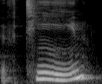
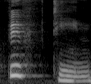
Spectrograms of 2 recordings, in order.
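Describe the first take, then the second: First: The stress is on the second syllable. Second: The stress is on the first syllable. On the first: "we stress the word fifteen on the second syllable" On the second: "but fifteen dollars"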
